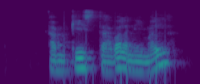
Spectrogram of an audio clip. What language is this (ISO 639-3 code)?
cat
